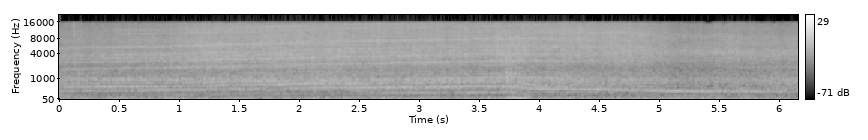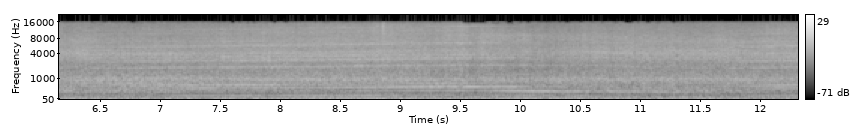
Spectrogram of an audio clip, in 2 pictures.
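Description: A racing car engine whines at high revs, rising and falling as it shifts gears.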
